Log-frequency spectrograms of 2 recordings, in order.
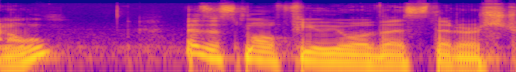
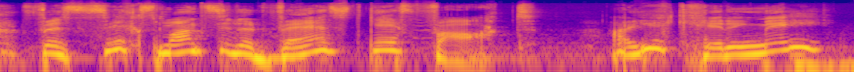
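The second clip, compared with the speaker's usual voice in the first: much higher, stunned outcry; can't believe the gift; shocked disbelief; 12 semitones higher than usual. Real, not acted. Shocked at big subscription.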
